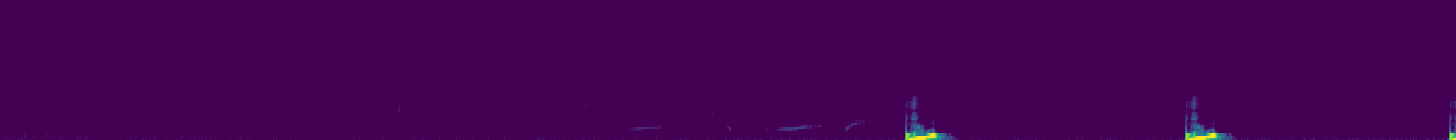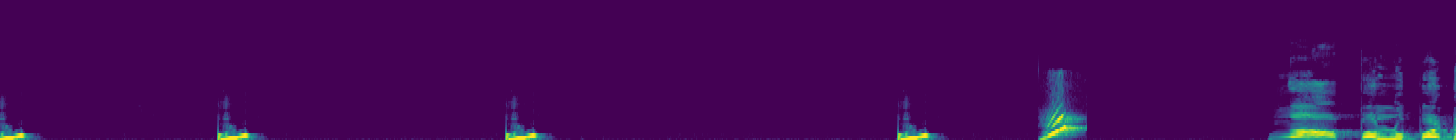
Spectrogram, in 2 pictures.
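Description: Cartoon sound effects: after about four seconds of near silence, a series of short 'bloop' pops that each rise quickly in pitch, six of them one to two seconds apart, then a seventh, higher and longer one near the end.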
